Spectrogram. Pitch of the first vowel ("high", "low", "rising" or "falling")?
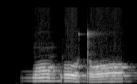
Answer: high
